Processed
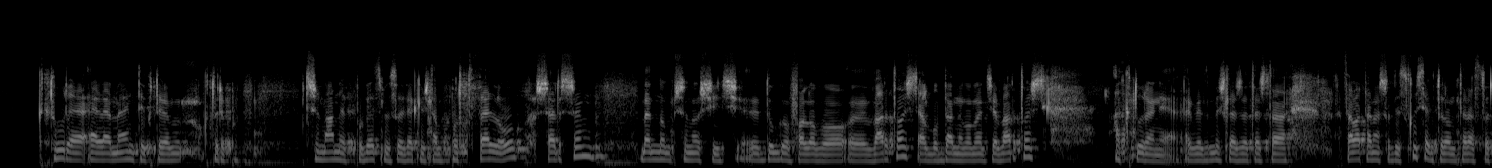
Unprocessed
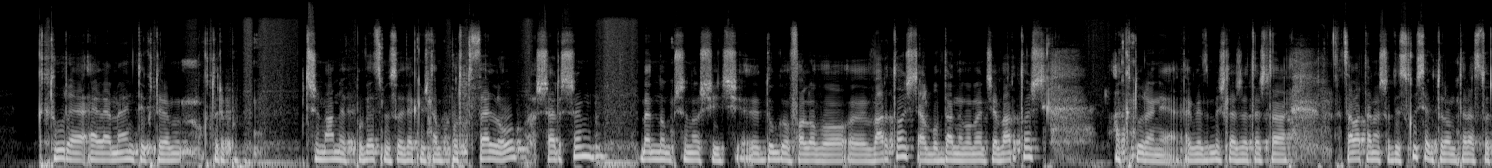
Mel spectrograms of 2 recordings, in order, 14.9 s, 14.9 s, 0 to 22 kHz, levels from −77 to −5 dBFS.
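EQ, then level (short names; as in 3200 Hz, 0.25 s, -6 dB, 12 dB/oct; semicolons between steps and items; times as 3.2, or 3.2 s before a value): band-pass 3000 Hz, Q 3.1; air absorption 360 m; +3.0 dB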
